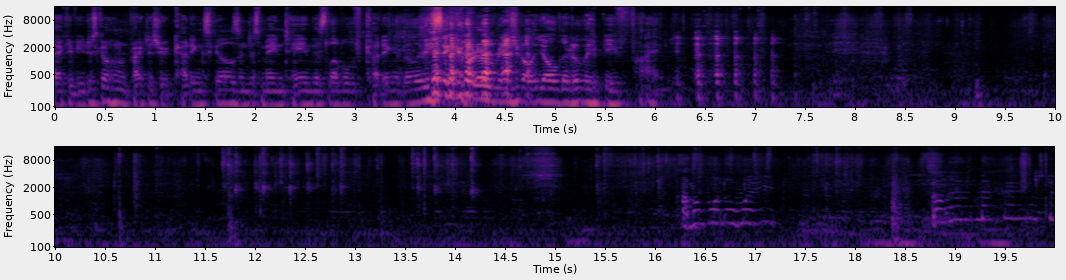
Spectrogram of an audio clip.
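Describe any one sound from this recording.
Playing cards are shuffled and flicked through by hand.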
